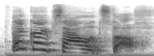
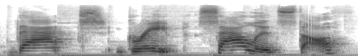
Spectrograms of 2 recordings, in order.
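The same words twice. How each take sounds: First: Some final consonants are dropped in fast speech. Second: Every final consonant is clearly pronounced. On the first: "we just throw it out there like" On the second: "It's too much effort to say"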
